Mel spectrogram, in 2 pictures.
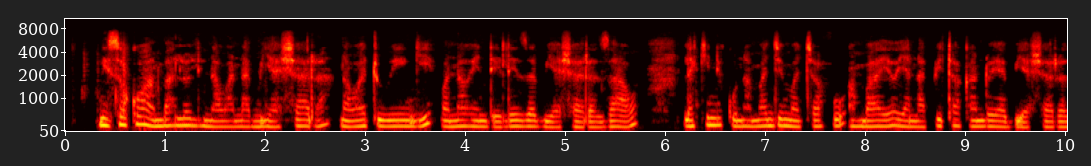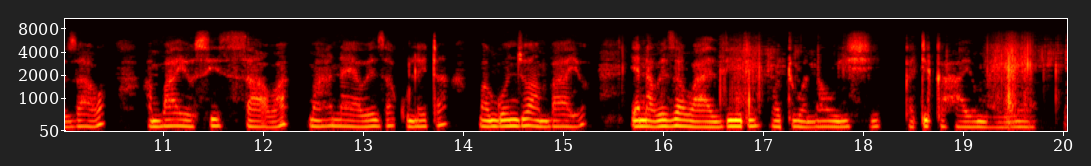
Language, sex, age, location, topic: Swahili, male, 18-24, Nairobi, government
